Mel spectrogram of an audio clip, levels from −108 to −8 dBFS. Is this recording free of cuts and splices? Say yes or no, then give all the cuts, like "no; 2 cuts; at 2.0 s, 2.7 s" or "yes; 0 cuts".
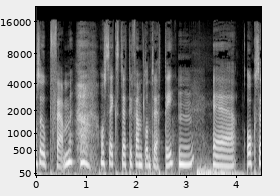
no; 1 cut; at 1.4 s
